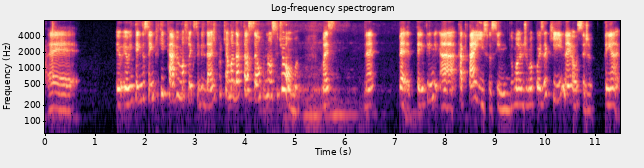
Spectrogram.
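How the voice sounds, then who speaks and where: A woman's voice: medium pitch, fairly bright tone. A woman teaching English grammar in an online class, thinking aloud with frequent restarts and "né".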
